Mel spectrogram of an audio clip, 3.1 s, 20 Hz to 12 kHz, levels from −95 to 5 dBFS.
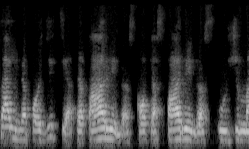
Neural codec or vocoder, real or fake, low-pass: vocoder, 48 kHz, 128 mel bands, Vocos; fake; 10.8 kHz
